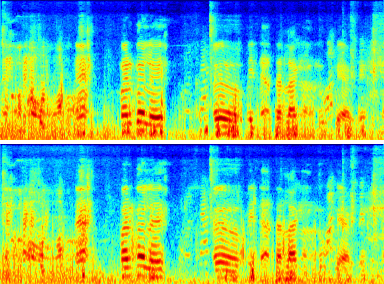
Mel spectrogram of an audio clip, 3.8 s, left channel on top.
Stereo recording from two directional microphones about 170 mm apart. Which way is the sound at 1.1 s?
10° left (ahead or behind).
